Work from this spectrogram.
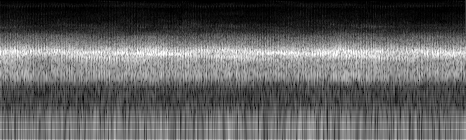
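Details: Mexican frogs and toads at night in their native habitat: an unbroken, even roar of many overlapping croaking voices, with no pauses and no other sounds standing out.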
